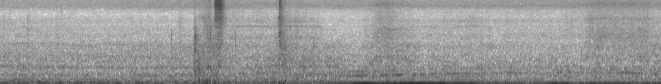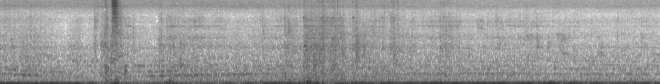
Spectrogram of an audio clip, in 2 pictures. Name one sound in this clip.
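A low rumble fills a city bus cabin as it rolls over the road.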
